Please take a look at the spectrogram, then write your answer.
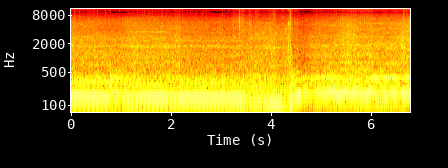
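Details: C5 Corvette, manual, hot day, pulling away from a light after the intake was reinstalled; clean pull through a gear, pitch rising evenly, brief dip at the shift then smooth climb; healthy.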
